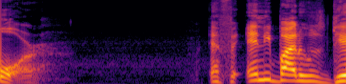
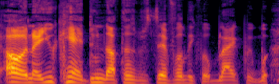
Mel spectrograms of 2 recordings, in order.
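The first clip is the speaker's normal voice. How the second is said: lower, softer, quick timid mocking; 7 semitones lower, 6 dB quieter, faster than usual. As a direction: mimic a meek excuse-maker. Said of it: "we gotta tap dance and say".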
